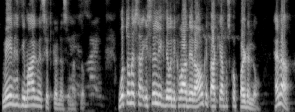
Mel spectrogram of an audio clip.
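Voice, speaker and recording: A man's voice: high voice, very animated, fairly quick. A man with an Indian accent teaching English grammar to a class, repeating words and drilling pronunciation in Hindi mixed with English. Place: coaching classroom.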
